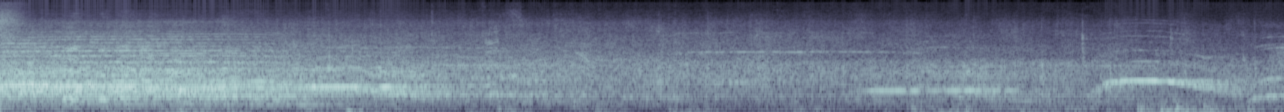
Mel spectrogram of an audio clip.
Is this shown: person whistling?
no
